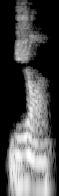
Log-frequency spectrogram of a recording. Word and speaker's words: Jean: John. It's Jean, but with the accent. Jean. Jean. Nah, in the game, they pronounce it like John.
